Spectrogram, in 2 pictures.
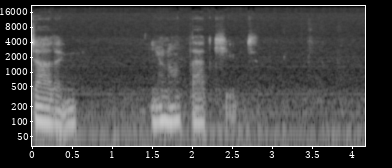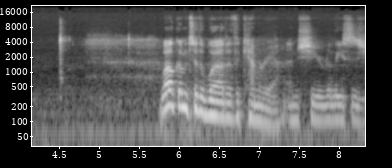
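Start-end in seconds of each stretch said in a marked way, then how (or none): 0.0-7.3 tender and gentle tone. Voicing a character who kisses a player's forehead: tender and gentle. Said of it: "tenderly and gently kiss you on the forehead and say".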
